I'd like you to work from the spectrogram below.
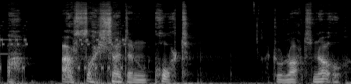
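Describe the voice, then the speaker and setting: In a put-on character voice, a woman speaks at a moderate pace with a very deep, low pitch against clear background noise. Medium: fan dub. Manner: hesitant, nervous.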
